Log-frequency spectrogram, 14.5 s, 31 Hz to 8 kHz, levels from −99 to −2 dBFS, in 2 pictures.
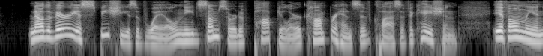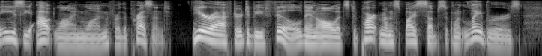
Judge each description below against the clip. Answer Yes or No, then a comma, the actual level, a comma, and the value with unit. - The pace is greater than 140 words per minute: No, slow, 135 wpm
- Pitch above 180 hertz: No, low, 125 Hz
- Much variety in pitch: Yes, wide, 8.5 semitones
